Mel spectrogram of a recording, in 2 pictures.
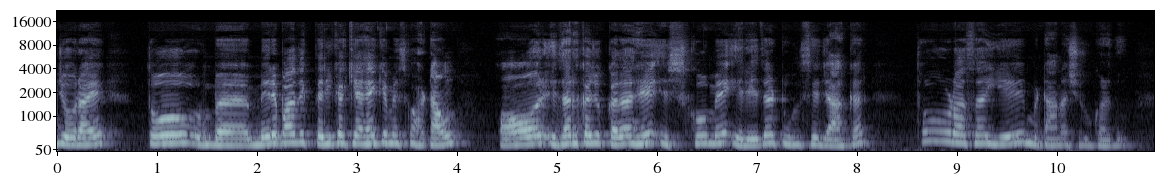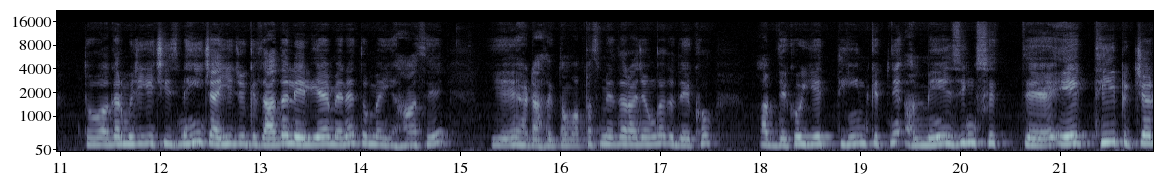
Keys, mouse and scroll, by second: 3.2 click, 6.4-16.2 drag, 17.7-18.0 alt+scroll down 2, 19.1 alt+scroll up 1, 19.3-19.7 alt+scroll down 1, 21.1 alt+scroll up 1.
